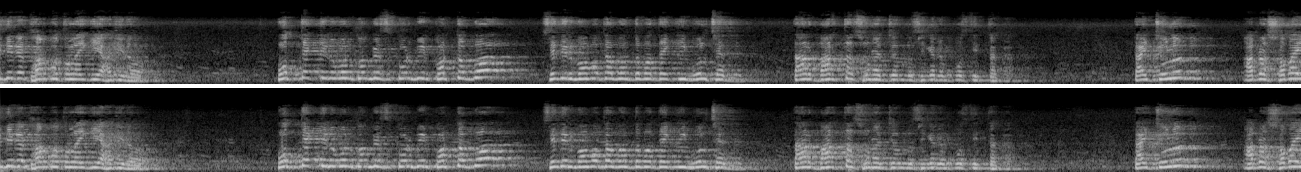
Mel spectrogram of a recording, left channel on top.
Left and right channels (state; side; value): normal; both; correlation 0.32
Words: ধর্মতলায় গিয়ে হাজির হওয়া। প্রত্যেক তৃণমূল কংগ্রেস কর্মীর কর্তব্য সেদিন মমতা বন্দ্যোপাধ্যায় কি বলছেন তার বার্তা শোনার জন্য সেখানে উপস্থিত থাকা। তাই চলুন আমরা সবাই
